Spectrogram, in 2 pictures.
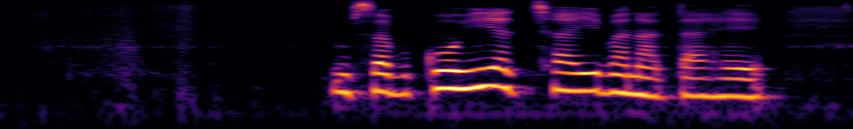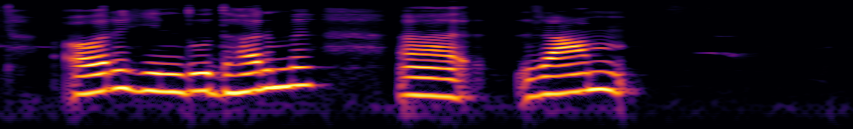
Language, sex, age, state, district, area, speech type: Hindi, female, 18-30, Uttar Pradesh, Varanasi, rural, spontaneous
